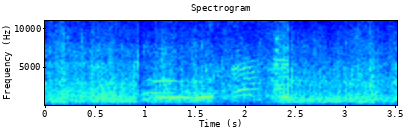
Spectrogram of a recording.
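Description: A young woman screams.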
